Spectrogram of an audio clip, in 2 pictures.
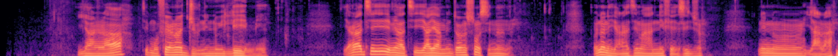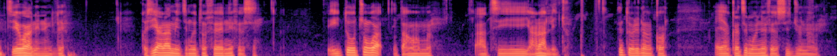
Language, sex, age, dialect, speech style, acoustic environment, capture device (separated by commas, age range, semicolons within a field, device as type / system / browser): Yoruba, male, 18-24, Nigeria - Lagos Yoruba, happy; excited; focused, nature, mobile / Linux / Chrome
